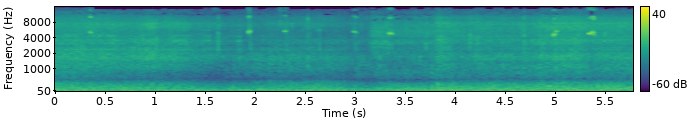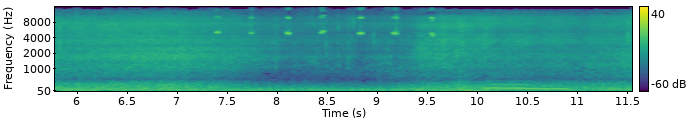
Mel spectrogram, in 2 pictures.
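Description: Wind buffeting the microphone over breaking surf, with faint, irregular ticking from a spinning reel being wound. A brief low hum near the end.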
